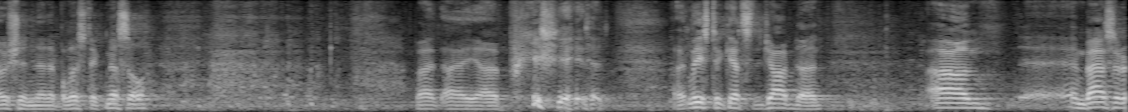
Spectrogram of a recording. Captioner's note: laughter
